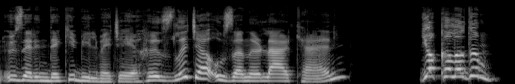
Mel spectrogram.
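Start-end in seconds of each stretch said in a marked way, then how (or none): 4.2-5.0 triumphant shout. A narrator's reading. Brother grabs the riddle first, high mild shout. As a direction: cry out on a raised pitch. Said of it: "diye bağırdı Bartu".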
